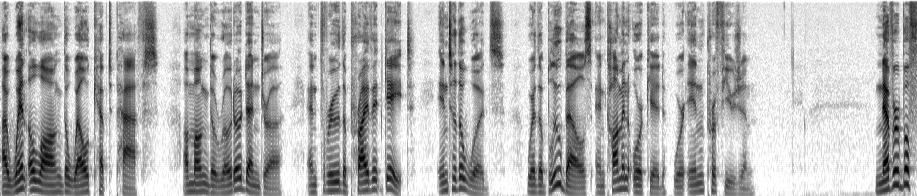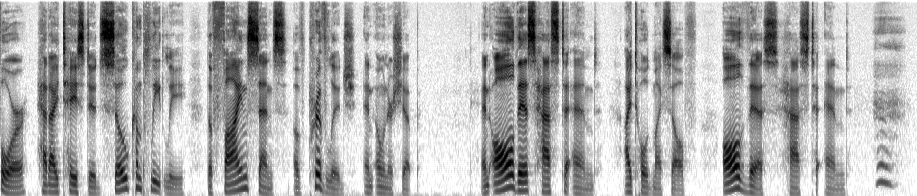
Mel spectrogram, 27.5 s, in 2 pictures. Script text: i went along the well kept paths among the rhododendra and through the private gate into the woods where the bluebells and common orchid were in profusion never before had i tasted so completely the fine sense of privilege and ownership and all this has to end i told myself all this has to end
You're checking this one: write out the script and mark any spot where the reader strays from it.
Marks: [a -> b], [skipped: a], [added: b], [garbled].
i went along the well kept paths among the rhododendra and through the private gate into the woods where the bluebells and common orchid were in profusion never before had i tasted so completely the fine sense of privilege and ownership and all this has to end i told myself all this has to end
